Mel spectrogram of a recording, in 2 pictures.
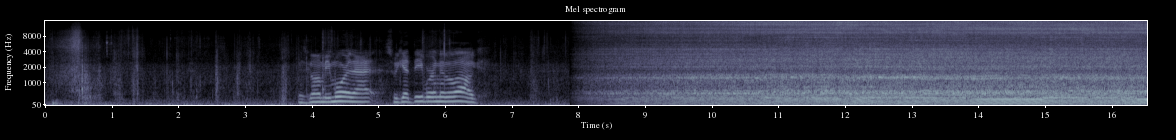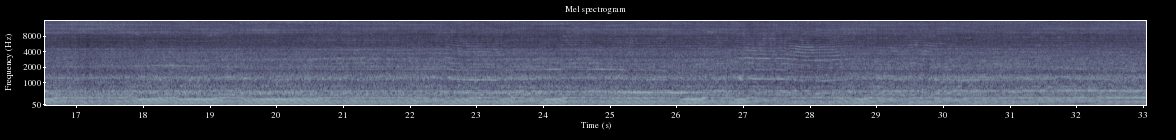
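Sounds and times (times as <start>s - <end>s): band sawmill sawing log: 8.0s - 33.0s.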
